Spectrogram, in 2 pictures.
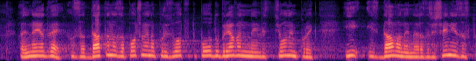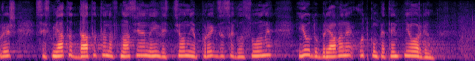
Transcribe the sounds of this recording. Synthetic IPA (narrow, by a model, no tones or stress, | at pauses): ɐlinɛjɐd̪vɛzɐd̪at̪ənɐzɐpɔt͡ʃvɐnɛnɐpɾoizvɔt̪svot̪opoːd̪obɾʲjavɐnɛnɐinvɛst̪it̪siɔnɛnpɾoɛkt̪ | iizd̪avɐnɛnɐɾɐzɾɛʃɛniɛzɐst̪oɛʃ | sɛsmʲjat̪əd̪at̪ət̪ənɐfnasɐnɛnɐinvɛst̪i̥t̪siɔnːijəpɾoɛk̚t̪zɐsɐɡlˠɐsuvɐnɛ | iod̪obɾʲjavɐnɛʔot̪kompɛt̪ɛnt̪nijəɔɾɡɐn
